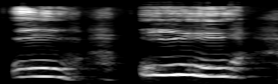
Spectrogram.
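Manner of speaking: high, loud straining call for attention; bursting to be called on; eager oh oh. A narrator's reading. Mac straining for the teacher's attention, eager high call. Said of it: "Mac groaned".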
